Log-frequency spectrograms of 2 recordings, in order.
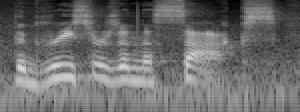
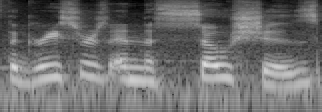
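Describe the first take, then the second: First: The c in Socs is a hard sound. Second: The c in Socs is a soft sound. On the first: The speaker calls it wrong. "A lot of people want to read the book and say" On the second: The speaker calls it right. "Soft C sound"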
